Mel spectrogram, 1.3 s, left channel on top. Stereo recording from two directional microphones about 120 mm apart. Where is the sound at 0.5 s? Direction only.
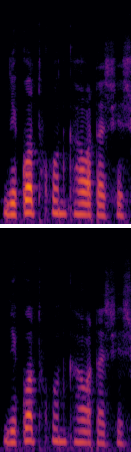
35° left (ahead or behind).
